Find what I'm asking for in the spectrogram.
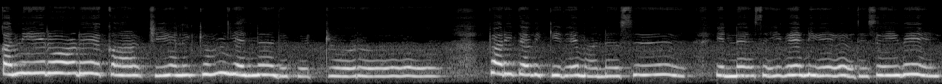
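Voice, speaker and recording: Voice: very high voice, fairly even intonation, slow, narrow, tinny audio, faint music behind. A voice actor playing a young cartoon wife who pleads tearfully, speaking and singing sad laments. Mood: sorrowful singing. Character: young wife torn between husband and parents. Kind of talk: Tamil cartoon voice acting with sung laments.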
